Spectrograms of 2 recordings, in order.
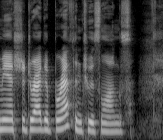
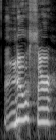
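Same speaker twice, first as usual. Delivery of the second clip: high, loud nervous squeak; 11 semitones higher, 7 dB louder than usual. A narrator's reading. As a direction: squeak it out in alarm. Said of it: "Hanyu squeaked".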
